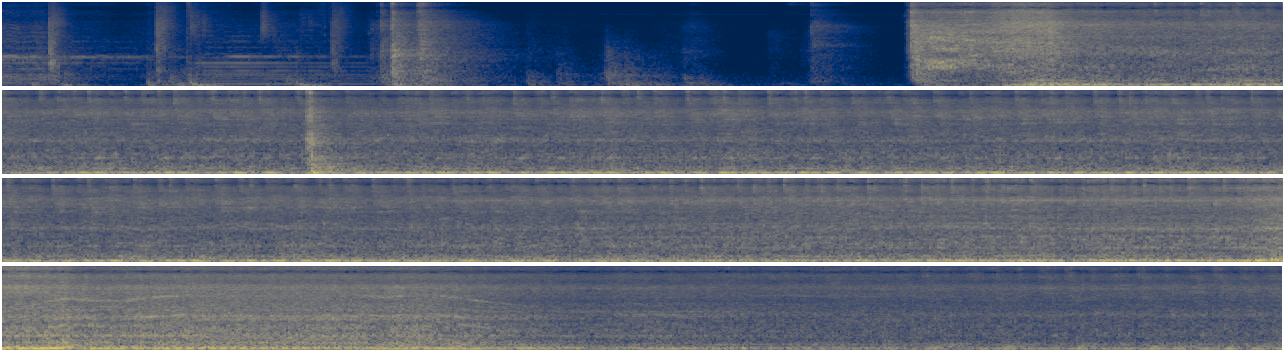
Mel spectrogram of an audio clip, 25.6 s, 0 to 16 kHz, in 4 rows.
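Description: A 1966 Pontiac barn find that has sat since 1992 cranks, fires and settles into a loud steady idle, swelling briefly with a rev, after a few clunks and door sounds.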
